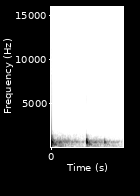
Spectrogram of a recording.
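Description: The horn of a Klipsch CF4 loudspeaker is tapped twice, giving short, dry knocks with a hollow, mid-pitched ring around 600 Hz that dies away almost at once. The horn sounds very hollow.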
